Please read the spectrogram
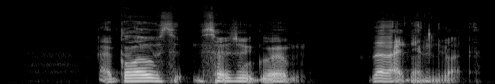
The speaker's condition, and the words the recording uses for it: Cerebral palsy. For me, I got a low voice when you see me in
